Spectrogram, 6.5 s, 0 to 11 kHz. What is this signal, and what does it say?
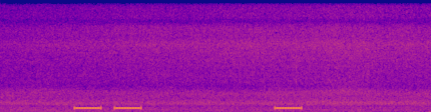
Telephone call progress tone (as in the UK, Ireland, Australia and similar networks), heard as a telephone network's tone, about 430 Hz, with the noise of a residential street. Ringback tone.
